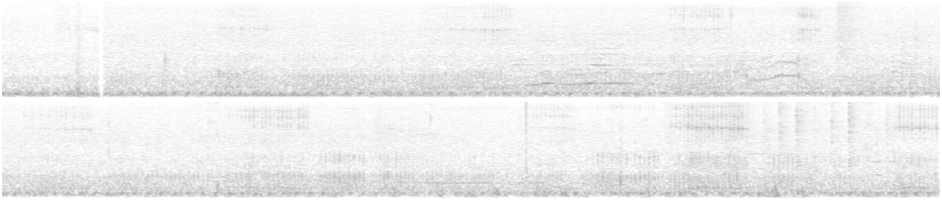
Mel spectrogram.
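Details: Cat purring in a low continuous rumble of rapid beats, with faint human voices murmuring at moments and some rustling and knocking noises around it.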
